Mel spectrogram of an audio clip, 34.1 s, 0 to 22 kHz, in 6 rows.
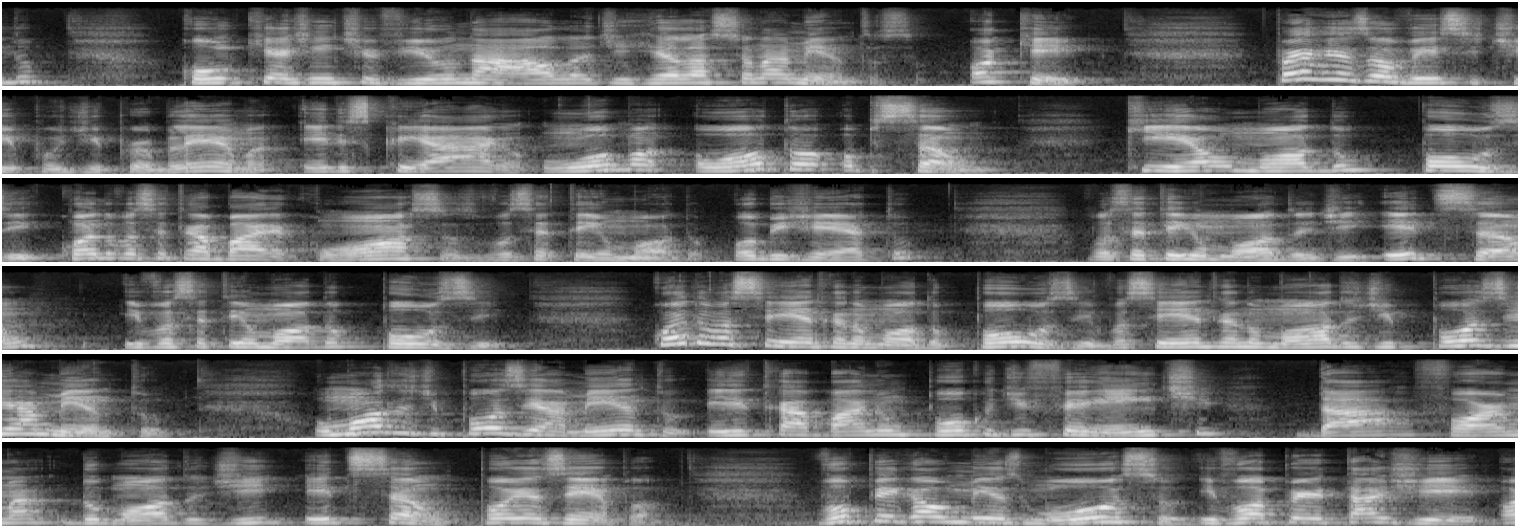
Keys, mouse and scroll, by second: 7.7 click, 13.2 click, 20.1 middle click, 21.7 right click, 23.0 middle click, 32.5 g.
